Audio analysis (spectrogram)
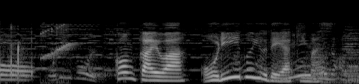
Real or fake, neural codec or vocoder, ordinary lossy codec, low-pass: real; none; none; 7.2 kHz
